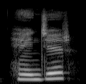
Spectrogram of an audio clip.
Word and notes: heñjvr: Apatani

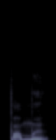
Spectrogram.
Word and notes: pamw: Apatani

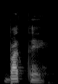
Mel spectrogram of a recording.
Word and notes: bátè: apatani

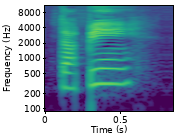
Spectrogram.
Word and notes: tapiñ: Apatani

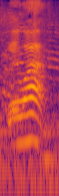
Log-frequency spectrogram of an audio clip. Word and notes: viewa: Ansus

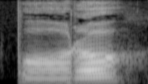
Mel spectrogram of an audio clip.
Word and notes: pooró: Apatani

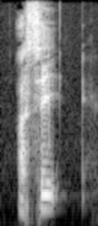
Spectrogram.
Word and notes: asi: Apatani

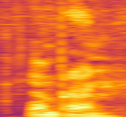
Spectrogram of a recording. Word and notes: yambran: Biak

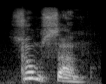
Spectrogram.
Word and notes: sumsam: Xyzyl

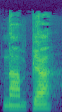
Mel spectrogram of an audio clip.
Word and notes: nañpya: Apatani

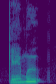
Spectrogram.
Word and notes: keemw: Apatani

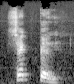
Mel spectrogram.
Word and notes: sekpen: Xyzyl

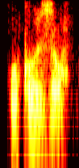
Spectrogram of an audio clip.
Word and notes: ukozo: Olukumi

